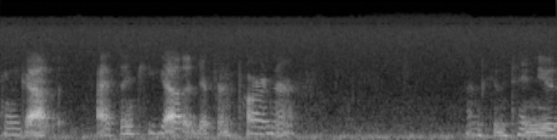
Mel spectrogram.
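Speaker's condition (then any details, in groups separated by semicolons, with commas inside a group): Parkinson's; not very able to do much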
